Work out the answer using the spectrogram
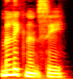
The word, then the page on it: malignancy: British English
